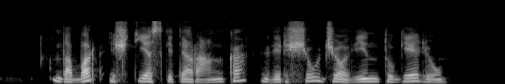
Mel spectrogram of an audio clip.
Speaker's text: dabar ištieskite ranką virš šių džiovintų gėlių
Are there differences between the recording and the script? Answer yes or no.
no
